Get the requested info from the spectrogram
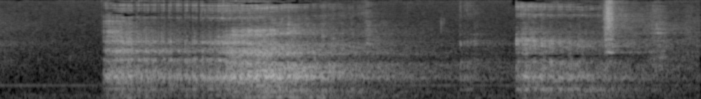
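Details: Norfolk Terrier puppy named Ernie standing his ground, giving a rough, noisy growl of about two seconds that swells and fades, followed by a shorter second growl.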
